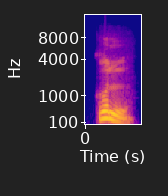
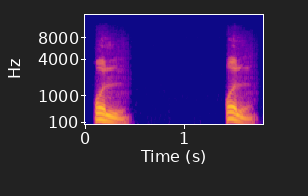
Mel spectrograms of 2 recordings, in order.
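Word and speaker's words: قل: Kul huwallahu ahad. Banyak pakai yang huruf kaf. Kul. Padahal huruf qaf ini lebih dalam ya pengucapannya. Qaf. Qul. Qala. Qala yaqulu ya. Bukan ka, bukan kul.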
